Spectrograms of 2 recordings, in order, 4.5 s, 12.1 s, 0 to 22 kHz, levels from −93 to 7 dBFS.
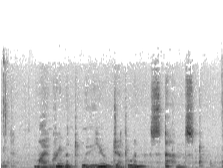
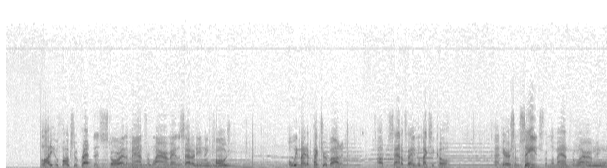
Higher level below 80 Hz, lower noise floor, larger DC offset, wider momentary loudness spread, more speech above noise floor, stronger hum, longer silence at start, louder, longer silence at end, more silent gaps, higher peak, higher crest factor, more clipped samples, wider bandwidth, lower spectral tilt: first, -58 dBFS vs -64 dBFS; second, -46 dBFS vs -66 dBFS; neither; second, 12 LU vs 16 LU; about the same, 28 dB vs 27 dB; neither; second, 0.05 s vs 0.2 s; first, -19 LUFS vs -39 LUFS; about the same, 0 s vs 0 s; neither; first, -2 dBFS vs -22 dBFS; about the same, 16 dB vs 18 dB; neither; second, 15 kHz vs 19 kHz; about the same, -4.5 dB/octave vs -5 dB/octave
